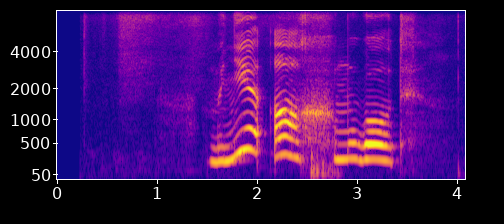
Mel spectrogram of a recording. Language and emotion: Russian, positive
